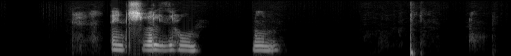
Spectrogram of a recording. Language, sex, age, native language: Icelandic, male, 9, Icelandic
